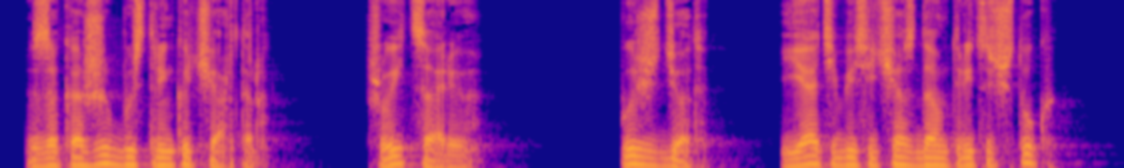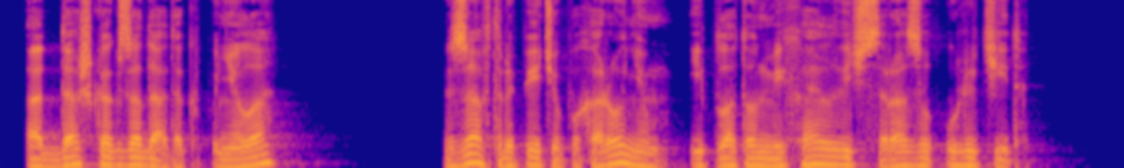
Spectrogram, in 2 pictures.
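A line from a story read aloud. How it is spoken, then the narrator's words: Quiet but clear. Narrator (Russian): сказал тихо, но внятно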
